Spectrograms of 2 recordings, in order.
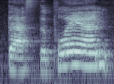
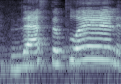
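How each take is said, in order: First: Slow knowing line. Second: Laughing. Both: Shown as a demonstration.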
